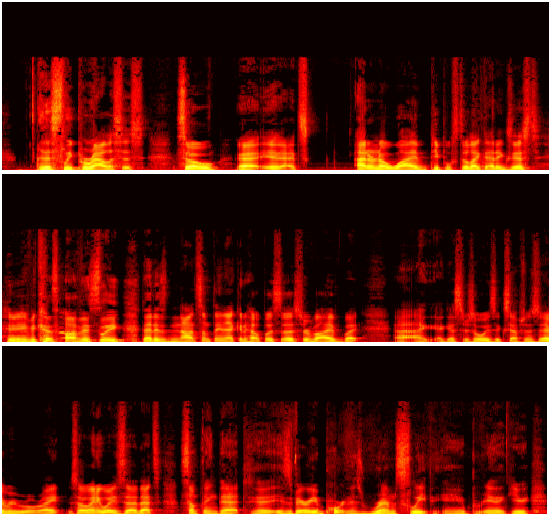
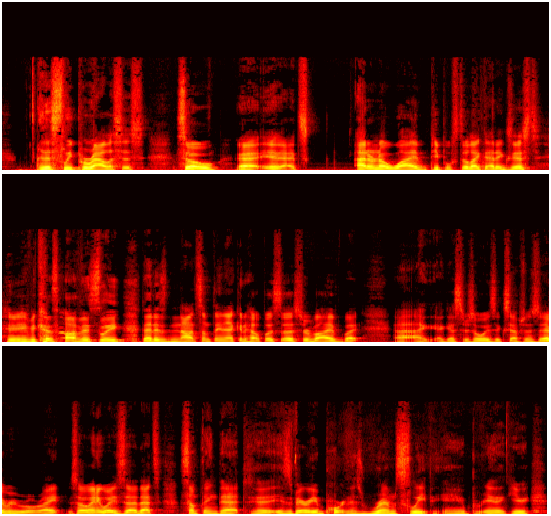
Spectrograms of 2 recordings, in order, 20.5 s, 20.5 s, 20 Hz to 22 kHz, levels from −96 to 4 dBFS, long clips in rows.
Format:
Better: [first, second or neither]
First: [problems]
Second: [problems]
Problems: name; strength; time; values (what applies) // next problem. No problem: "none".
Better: neither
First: none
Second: none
